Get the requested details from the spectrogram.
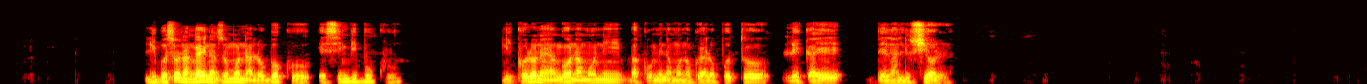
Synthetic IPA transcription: li˨bo˨so˦na˨ŋɡa˦i˦na˨zo˦mɔ˦na˨lo˨bɔ˦kʰɔ˨e˨si˦mbi˦bu˦kʰu˨ | li˨ko˨lo˦na˨ja˨ŋɡo˦na˨mɔ˦ni˦ba˨ko˨mi˦na˨mo˨nɔ˨kɔ˨ja˨lo˨po˦to˦ | le˨ka˨je˦ | de˨la˨lu˨sjɔ˦˨l

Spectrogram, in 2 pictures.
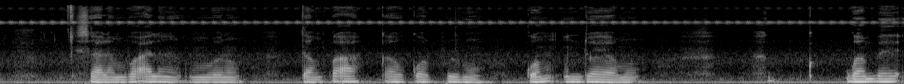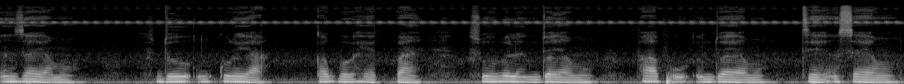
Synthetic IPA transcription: sa˨lɨ˨m˨ba̰˦ʔa̰˦lɨ˦nɨ˨m̩˦bʊ˦no˦ | ta˨mpa̰˦ʔa˦ | ka˨bkɔ˦ɾpu˦lmu˨ | ko˦mn̩˦dɔ˦ja˨mu˨ | ɡ͡ba˦mbe˦n̩˦za˦ja˨mu˨ | do˦ŋ̩˦ku˦ɾja˨ | ka˦ɡ͡bʊ˦bɦɛ˦t̚pa˦n˨ | so˦bɨ˦lɨ˨n̩˦dɔ˦ja˨mu˨ | pa˦pṵ˨ʔn̩˦da˦ja˨mu˨ | tɪ˦n̩˦sa˦ja˨mu˨

